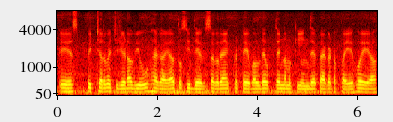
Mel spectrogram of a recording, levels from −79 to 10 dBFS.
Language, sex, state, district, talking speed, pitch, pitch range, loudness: Punjabi, male, Punjab, Kapurthala, 195 wpm, 120 Hz, 115-125 Hz, -15 LUFS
